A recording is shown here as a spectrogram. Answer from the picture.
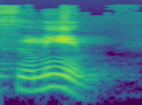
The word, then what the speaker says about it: Thummim: or sometimes people pronounce it Urim and Thummim. Okay, but in Hebrew, the I-M is plural, and it's pronounced im. So Urim and Thummim, two stones, and they would actually light up if you...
